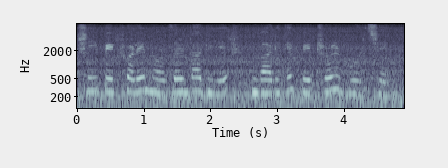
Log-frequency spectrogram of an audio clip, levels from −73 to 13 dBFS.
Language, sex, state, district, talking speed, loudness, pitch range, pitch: Bengali, female, West Bengal, North 24 Parganas, 110 wpm, -15 LUFS, 235-260 Hz, 245 Hz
